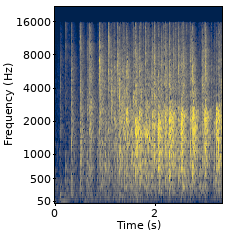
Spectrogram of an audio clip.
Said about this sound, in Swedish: Vår tappra personal här var tekniker Gustav Sondén. En applåd!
